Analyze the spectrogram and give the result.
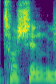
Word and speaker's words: Toshinden: Und in der blauen Ecke der neue Herausforderer aus Japan, Toshinden. Habe ich das hier ausgesprochen? – Toshinden, Toshinden, ja. Toshinden, ja.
